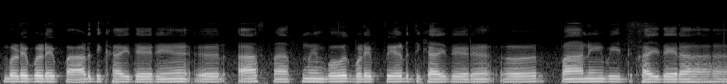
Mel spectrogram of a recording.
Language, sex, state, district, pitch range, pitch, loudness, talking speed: Hindi, male, Punjab, Fazilka, 125-130 Hz, 125 Hz, -16 LUFS, 200 wpm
